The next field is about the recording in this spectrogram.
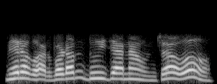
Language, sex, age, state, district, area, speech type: Nepali, female, 45-60, West Bengal, Jalpaiguri, rural, conversation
